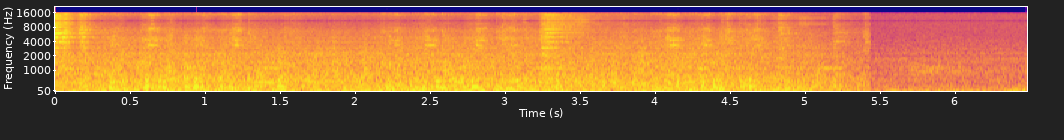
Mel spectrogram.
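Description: An electric train rumbles slowly along the tracks.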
